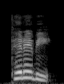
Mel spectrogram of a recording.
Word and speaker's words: テレビ: Katakana words are pronounced evenly, with no strong or weak syllables. For example, camera, terebi, hotel.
